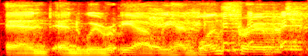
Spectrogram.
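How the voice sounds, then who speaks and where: A man with a fairly low voice chats as a podcast guest. He is talkative and keeps rewording his thoughts. The recording is roomy, slightly muffled and faintly noisy. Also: normal speed. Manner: talkative, repeats and rephrases himself. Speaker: podcast guest, audio drama creator. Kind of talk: casual conversational interview. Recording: roomy, dull lo-fi, faint noise.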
